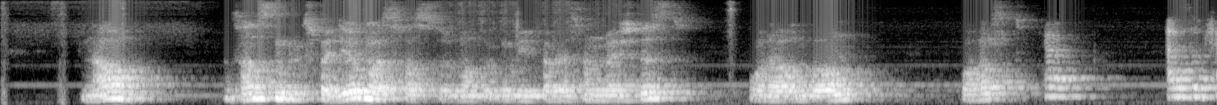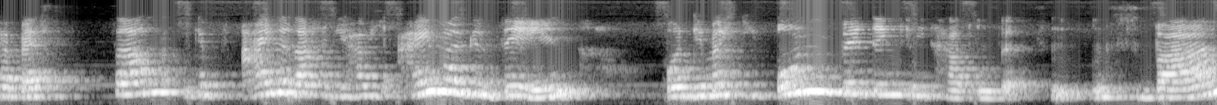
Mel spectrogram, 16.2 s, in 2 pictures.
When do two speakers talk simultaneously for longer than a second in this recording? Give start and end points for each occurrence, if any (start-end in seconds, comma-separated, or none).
none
